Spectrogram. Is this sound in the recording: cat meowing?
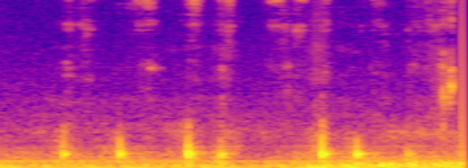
no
